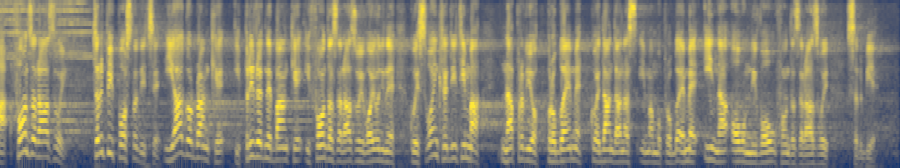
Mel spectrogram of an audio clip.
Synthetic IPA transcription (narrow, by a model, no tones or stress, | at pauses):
a̰fo̞nd̪zaɾaːzʋo̞j | t̪r̩pipo̞sle̞d̪it̪se̞ʔiaɡoɾbaːŋkʰe̞ipɾiʋɾe̞d̪ne̞baŋke̞ʔifo̞nd̪azaɾaːzʋo̞jʋo̞jʋod̪ine̞ | ko̞jijesʋo̞jimkɾe̞d̪it̪ima | napɾaʋio̞pɾo̞ble̞ːme̞ko̞je̞d̪aːnd̪anasimamo̞pɾo̞ble̞ːme̞inaʔo̞ʋo̞mniʋo̞ufo̞nd̪azaɾaːzʋo̞j | sɨr̩bḭje̞̰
